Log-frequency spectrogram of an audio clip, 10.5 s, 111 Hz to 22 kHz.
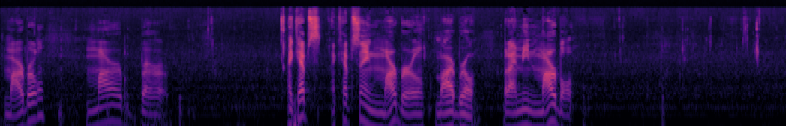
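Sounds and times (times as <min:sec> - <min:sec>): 
speech: 0:00.2 - 0:02.3, 0:03.8 - 0:07.7
chewing hard food with crunchy bites into the microphone: 0:08.0 - 0:10.4.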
